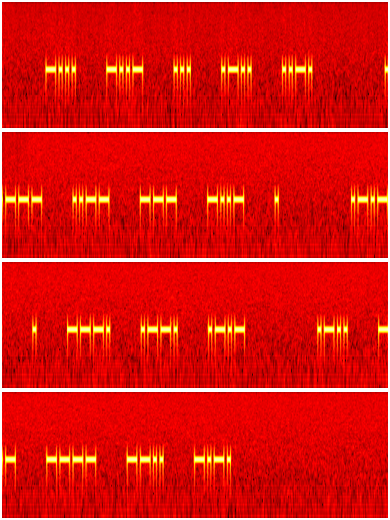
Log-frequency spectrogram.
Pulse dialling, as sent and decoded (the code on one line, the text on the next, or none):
none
